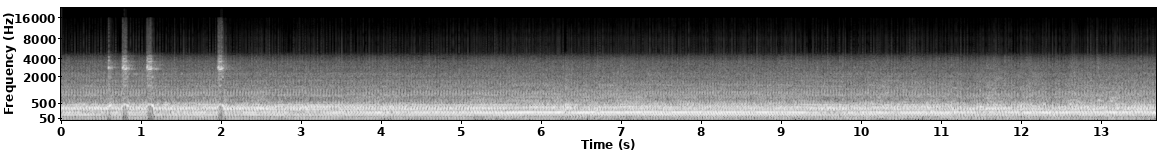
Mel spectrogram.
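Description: A motorbike engine hums steadily up close as it rides along.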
